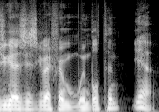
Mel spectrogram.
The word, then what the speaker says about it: Wimbledon: back from did you guys get back from Wimbledon yeah Wimbleton Wimbledon Wimbledon Wimbledon that's not it Wimbledon at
